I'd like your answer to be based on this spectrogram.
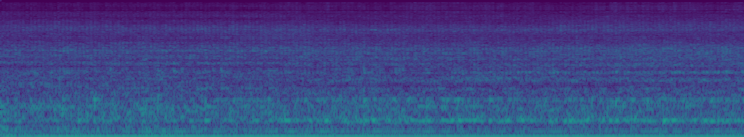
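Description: A new bulldozer running while dozing, a loud steady low diesel drone with a constant hum and no voices.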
